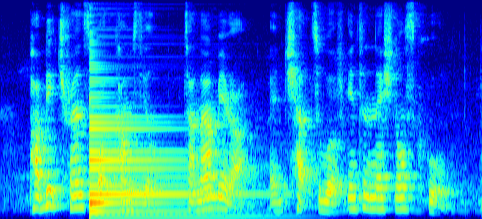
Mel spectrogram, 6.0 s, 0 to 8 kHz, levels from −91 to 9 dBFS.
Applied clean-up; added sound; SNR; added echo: none; Acoustic guitar; -3 dB; none.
